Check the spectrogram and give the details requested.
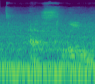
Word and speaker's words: Esslingen: Esslingen.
